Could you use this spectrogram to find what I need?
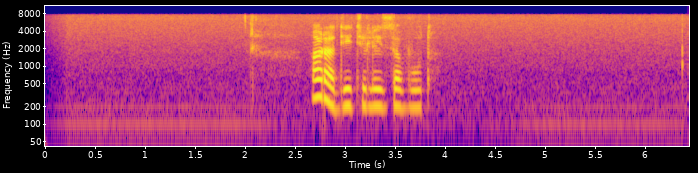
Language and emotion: Russian, neutral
